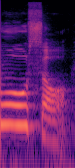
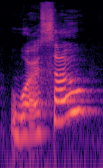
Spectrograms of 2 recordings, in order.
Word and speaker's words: Warsaw: are many foreigners in Warsaw so don't say foreigners and worso say foreigners and Warsaw okay another one number five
